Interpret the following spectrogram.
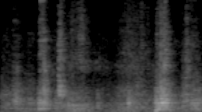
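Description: Quiet background with a steady low hum and a few faint soft noises, about half a second in and near the end.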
